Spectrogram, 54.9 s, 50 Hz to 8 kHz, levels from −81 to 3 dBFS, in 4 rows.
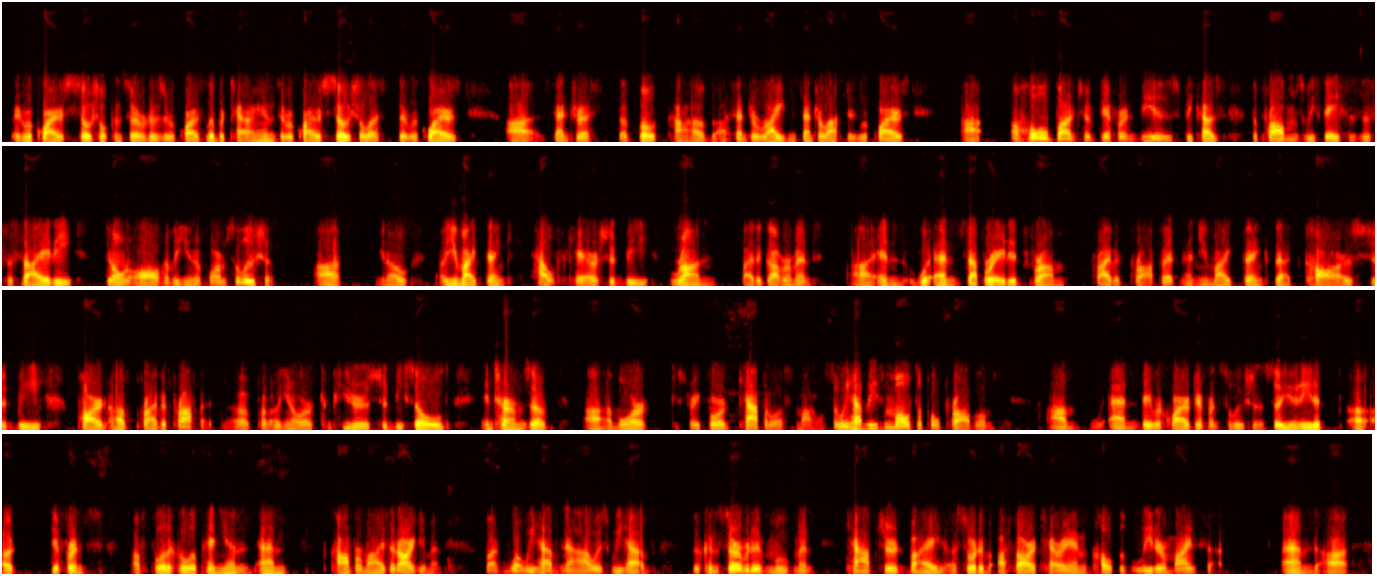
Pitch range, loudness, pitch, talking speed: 110-135 Hz, -27 LUFS, 120 Hz, 155 wpm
